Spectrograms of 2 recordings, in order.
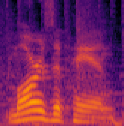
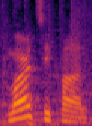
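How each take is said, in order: First: It is pronounced the English way. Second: It is pronounced the German way. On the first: The speaker calls it wrong. "not marzipan" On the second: The speaker calls it right. "the correct German pronunciation is marzipan"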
